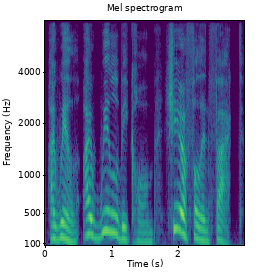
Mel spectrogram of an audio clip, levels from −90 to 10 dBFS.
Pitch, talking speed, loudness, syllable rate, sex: 175 Hz, 180 wpm, -19 LUFS, 3.8 syllables/s, male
